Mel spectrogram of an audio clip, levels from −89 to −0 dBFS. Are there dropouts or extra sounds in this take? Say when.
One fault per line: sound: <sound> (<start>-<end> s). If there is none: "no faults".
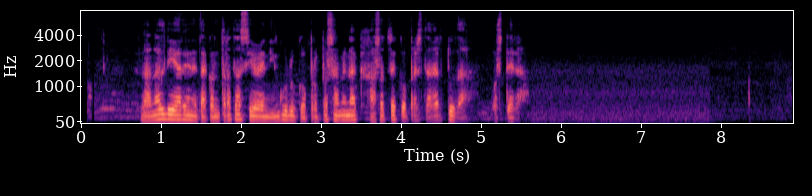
no faults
